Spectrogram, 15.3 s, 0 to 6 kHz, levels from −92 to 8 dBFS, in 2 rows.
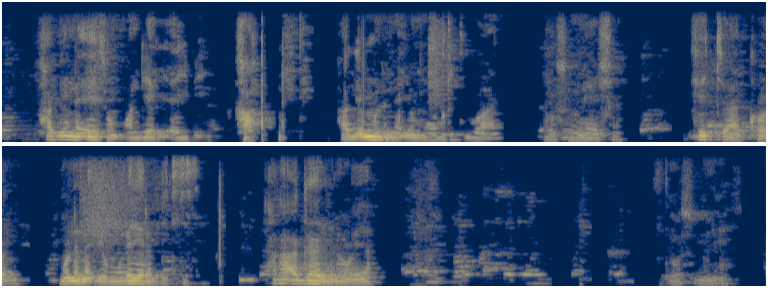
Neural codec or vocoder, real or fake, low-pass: none; real; 5.4 kHz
